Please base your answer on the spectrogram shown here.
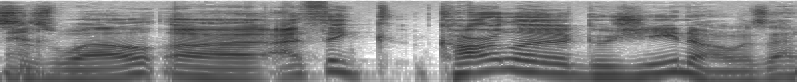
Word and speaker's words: Carla Gugino: I think Carla Gugino, is that how you say her name?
